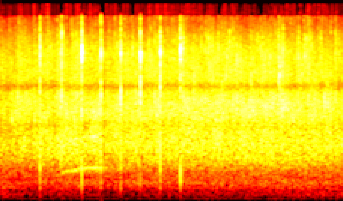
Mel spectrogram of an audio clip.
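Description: Steady applause from a church congregation, dense clapping with a few sharper claps standing out, continuous for several seconds.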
